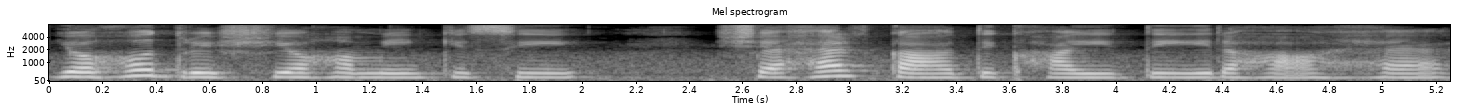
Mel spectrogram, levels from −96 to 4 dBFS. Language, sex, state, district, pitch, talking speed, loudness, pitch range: Hindi, female, Punjab, Fazilka, 225 Hz, 115 wpm, -18 LUFS, 215-235 Hz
